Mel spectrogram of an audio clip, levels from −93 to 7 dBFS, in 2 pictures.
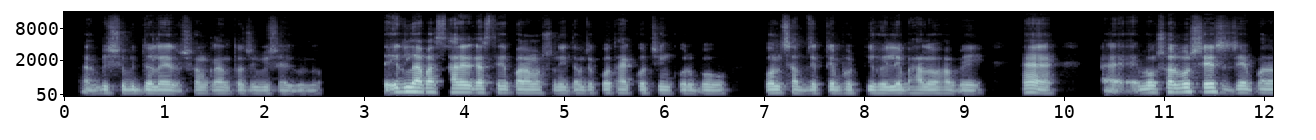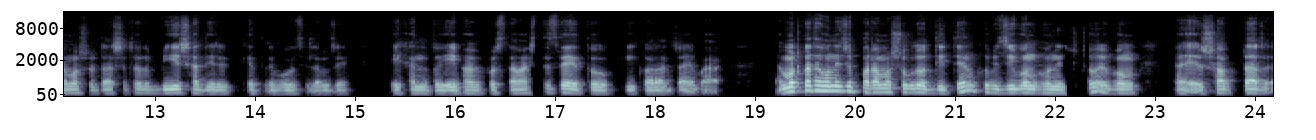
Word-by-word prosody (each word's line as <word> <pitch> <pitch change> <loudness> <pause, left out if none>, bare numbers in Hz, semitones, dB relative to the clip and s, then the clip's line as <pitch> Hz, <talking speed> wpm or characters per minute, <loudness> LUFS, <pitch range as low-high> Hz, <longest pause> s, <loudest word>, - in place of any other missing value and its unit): অ্যা - - -7
বিশ্ববিদ্যালয়ের 105 -2 0 0.2
সংক্রান্ত 100 -1 -4
যে 100 - -8
বিষয়গুলো। 90 -2 -9 0.7
তো - - -18
এগুলো 145 +2 +6
আবার 135 0 +5
স্যারের 125 0 +5
কাছ 115 0 +4
থেকে 115 0 -2
পরামর্শ 105 -1 +2
নিতাম 100 +1 -5
যে - - -4
কোথায় 105 -2 -1
কোচিং 105 -1 -4
করব, 100 -2 -5 0.6
কোন 110 0 +4
সাবজেক্ট 100 -1 -3
এ - - +2
ভর্তি 100 +1 -5
হইলে 100 0 +2 0.2
ভালো 100 0 0
হবে। 95 -1 -3 0.5
হ্যাঁ? 120 -6 +6 0.5
অ্যা - - -4 0.3
এবং 115 +2 +3
সর্বশেষ 140 +2 +6 0.2
যে 115 - +3 0.2
পরামর্শটা 105 -2 -3
সেটা - - -14
হলো 110 0 -5
বিয়ে-শাদির 105 -3 0 0.2
ক্ষেত্রে 100 -1 -10
বলছিলাম 95 -1 -7
যে 95 - -8 0.6
এখানে 100 -1 -4
তো - - -2
এভাবে 100 0 -1
প্রস্তাব 105 +1 -4
আসতেছে 115 +3 -4 0.2
তো 100 - +1 0.3
কি 105 - -7
করা 95 -1 0
যায়? - - -1
বা - - -6 0.8
মোট 155 - +9
কথা 180 0 +8
উনি 170 -1 +7
যে 165 - +4
পরামর্শগুলো 125 -1 +3 0.2
দিতেন, 120 +9 +1
খুবই 120 -5 -2
জীবন 115 +1 +4
ঘনিষ্ঠ 105 -1 -1 0.2
এবং 110 0 +1 0.7
এর - - 0
সবটার 110 0 +3
105 Hz, 145 wpm, -23 LUFS, 100-115 Hz, 0.8 s, মোট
